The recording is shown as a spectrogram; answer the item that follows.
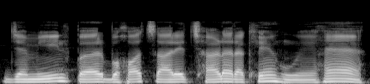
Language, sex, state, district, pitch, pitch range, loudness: Hindi, male, Jharkhand, Ranchi, 120 Hz, 115-130 Hz, -11 LUFS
